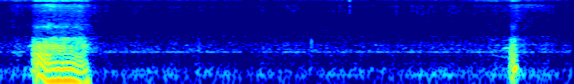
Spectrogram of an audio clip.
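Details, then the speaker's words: Old adopted cat snoring loudly enough to wake the owner: one loud, rough, low snore with a faint short snort after it in a quiet room. "You are snoring. Yeah? You wake me up."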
